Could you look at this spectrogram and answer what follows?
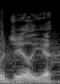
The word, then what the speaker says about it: Giglia: Joe Giglia.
